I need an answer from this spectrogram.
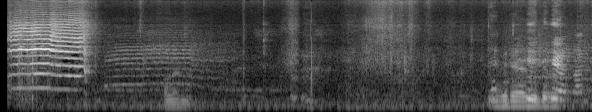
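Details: Male goat bleating during castration: a loud, strained, wavering bleat for about a second, a short cry near two seconds, then harsher bleats near the end overlapping Bengali speech and background music.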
